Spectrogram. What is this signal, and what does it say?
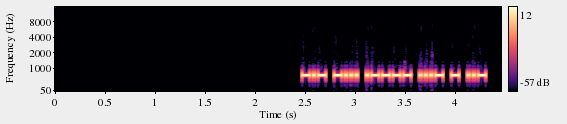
Morse code, heard as a keyed tone, about 43 wpm, 700 Hz. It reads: KB1VTU
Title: USA Call Signs - 6 Characters - Repeated 3x - 45wpm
